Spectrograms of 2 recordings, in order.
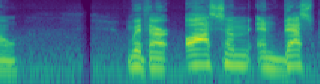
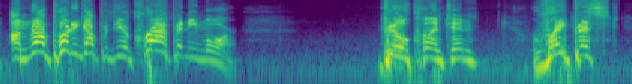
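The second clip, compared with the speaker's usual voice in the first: loud, high, all-out angry yelling; furious yelling; 6 semitones higher, 4 dB louder than usual. Real, not acted. Vlogger screaming accusations at Bill Clinton, furious. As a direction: yell it like you've finally snapped.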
